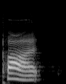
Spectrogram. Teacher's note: so when we say the word pot we don't say the t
